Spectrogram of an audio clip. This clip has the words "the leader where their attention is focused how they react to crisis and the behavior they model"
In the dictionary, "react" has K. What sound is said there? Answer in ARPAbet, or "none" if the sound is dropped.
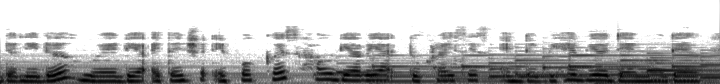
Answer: none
